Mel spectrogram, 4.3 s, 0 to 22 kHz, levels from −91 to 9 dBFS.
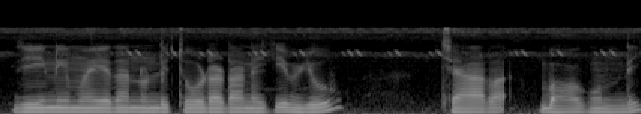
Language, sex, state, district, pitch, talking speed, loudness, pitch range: Telugu, male, Andhra Pradesh, Srikakulam, 115 Hz, 100 wpm, -37 LUFS, 110-120 Hz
